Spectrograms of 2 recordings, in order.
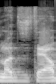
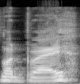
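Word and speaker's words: Mudbray: muds Bray mud Bray I almost said muds Dale but it's mud Bray and we have dart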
